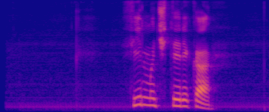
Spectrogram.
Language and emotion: Russian, neutral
